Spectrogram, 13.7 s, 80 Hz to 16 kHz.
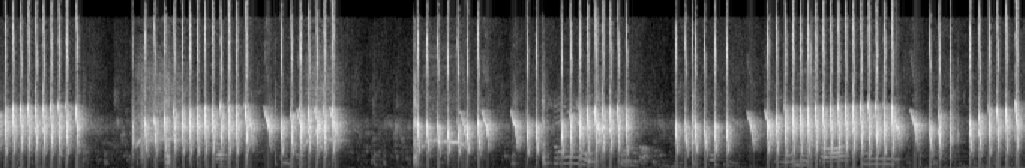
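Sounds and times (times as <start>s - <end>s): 
bar-winged prinia rapid rattling trills of bright clicks: 0.0s - 1.2s, 1.8s - 4.6s, 5.5s - 13.6s.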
